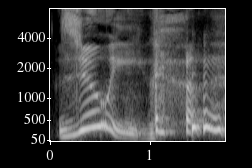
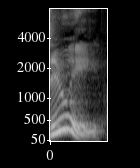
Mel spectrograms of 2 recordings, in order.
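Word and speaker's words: Zooey: word yeah I'm sorry the correct pronunciation zooie I'll do it for you right now mate it's zooy while you're looking that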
